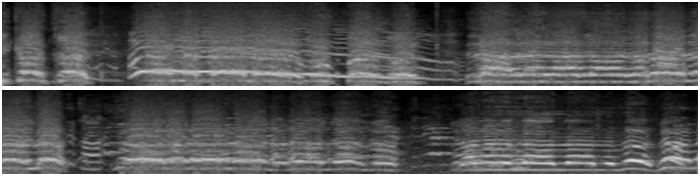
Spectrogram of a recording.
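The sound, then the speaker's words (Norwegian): A stadium crowd screams and roars in loud, sustained waves of many overlapping high-pitched voices, swelling and dipping over fourteen seconds with brief lulls between bursts. “At eh, nå kjente jeg at eh, hvis det er sånne folk som er på stadion, altså, og man skal finne, finne, seg et mannebein, så kjente jeg at nå ble jeg veldig stresset av den skrikingen ja.”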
